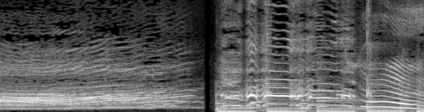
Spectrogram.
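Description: A held wash of many overlapping tones for about two seconds, then a sudden cut to the opening of a children's song: music with a pulsing bass beat and a rooster crowing over it, the crow ending in a long falling note.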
